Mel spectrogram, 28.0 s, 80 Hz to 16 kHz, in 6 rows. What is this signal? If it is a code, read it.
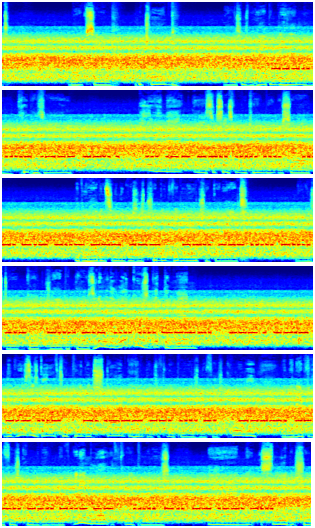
Morse code, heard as a keyed tone, hand-sent with a bug key, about 33 wpm, 830 Hz, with heavy radio static and speech in English. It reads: 84JZE SWZ5H FKXOO ZO56K 6KHH9 OEQKV NJGHN 98ZXM 5DMPB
